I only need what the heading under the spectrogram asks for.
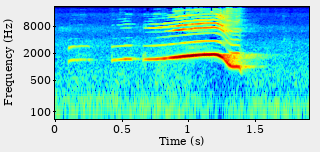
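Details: Black-naped oriole, a highly active bird from Aceh recorded as a lure for orioles: a short whistled lead-in, then a longer, loudening, slightly rising fluty note that slides steeply down at its close.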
